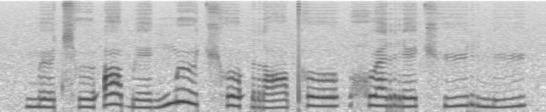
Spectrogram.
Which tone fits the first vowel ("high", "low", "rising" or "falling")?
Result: low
